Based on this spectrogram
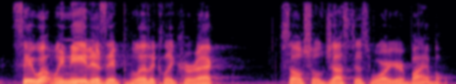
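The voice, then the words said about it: Sarcastic delivery. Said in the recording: “I'm being sarcastic,”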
